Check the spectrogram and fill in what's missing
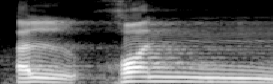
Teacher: نون ساكنة بطول زمانها شوية بمقدار يعني تجويدي يعرف بمقدار حركتين ثم أخرج بنون مسموعة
